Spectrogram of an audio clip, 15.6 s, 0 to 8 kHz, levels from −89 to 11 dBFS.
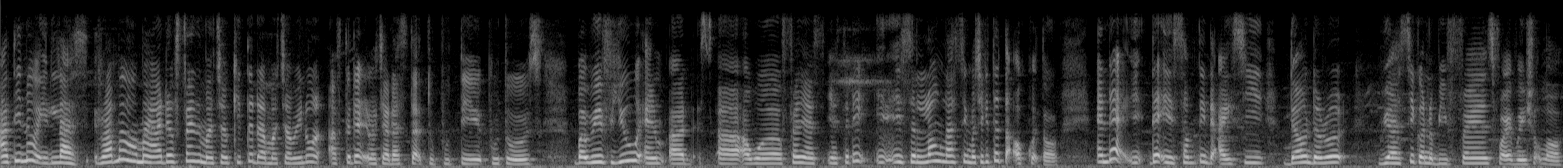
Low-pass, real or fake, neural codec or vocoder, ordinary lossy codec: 7.2 kHz; real; none; none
